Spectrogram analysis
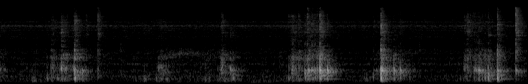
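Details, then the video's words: A nine-month-old female Saint Bernard gnawing a big new bone indoors, with crunching and scraping bursts every half second or so, louder clusters of crackling bites near the middle and end. "Saint Bernard Eating big bone"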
